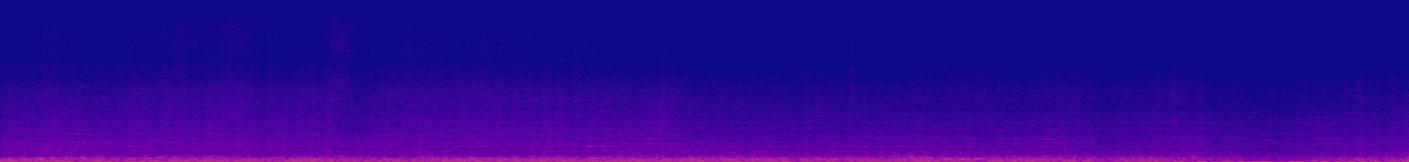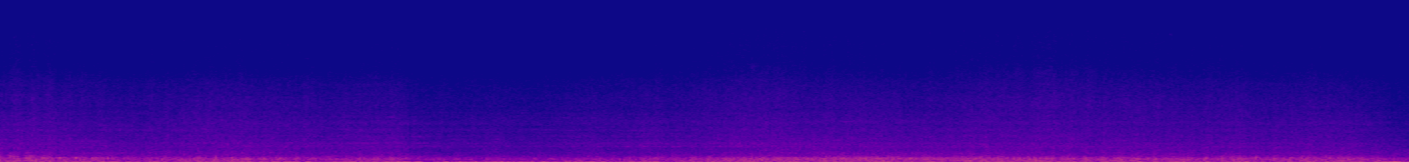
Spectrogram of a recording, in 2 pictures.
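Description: Train passing on the BNSF main line: a steady rumble of wheels on rail.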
